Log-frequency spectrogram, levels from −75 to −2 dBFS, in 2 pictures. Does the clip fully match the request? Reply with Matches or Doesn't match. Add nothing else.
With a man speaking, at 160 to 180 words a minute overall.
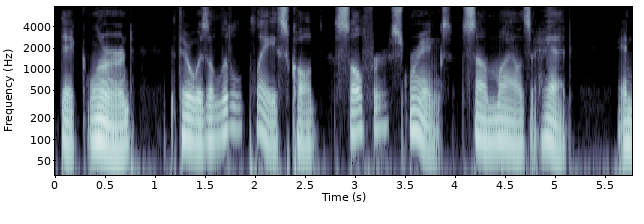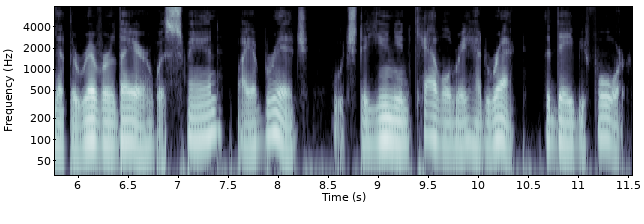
Matches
